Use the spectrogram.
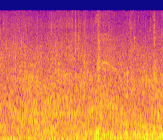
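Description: Sea waves wash around a giant lighthouse standing in the open sea in the video game BioShock, a steady soft roar of surf and wind with faint splashes, unbroken and moderately quiet.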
